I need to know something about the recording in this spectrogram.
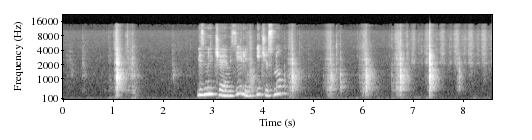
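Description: A knife chops on a wooden cutting board.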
